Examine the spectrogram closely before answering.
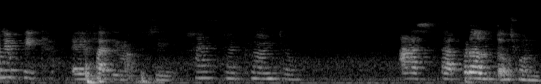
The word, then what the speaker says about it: hasta: Do you hear that I say hasta, not hasta? In Spain, H we don't pronounce. Okay? It's a difference. So, hasta pronto.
